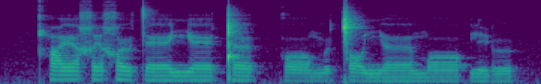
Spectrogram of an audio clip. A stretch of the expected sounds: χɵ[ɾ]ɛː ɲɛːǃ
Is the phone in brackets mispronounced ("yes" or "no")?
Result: yes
